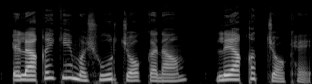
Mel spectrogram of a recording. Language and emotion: Urdu, neutral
